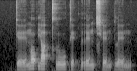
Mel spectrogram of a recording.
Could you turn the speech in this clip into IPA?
keː˩˦nɔ˥˩ʔja˦˥ʔ kʰluː˦˥ke˨˩k̚ re˦˥nt͡ɕʰe˩˦n ple˨˩n

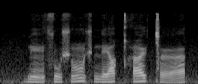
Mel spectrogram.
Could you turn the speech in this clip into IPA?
ɡ͡bẽ˧˩˧su˧˩˧ʃõː˧˥˧ʃ ne˨˥ɐ̯qʰɨː˧˥˧ǀœ˧˩˧ɐ̯

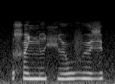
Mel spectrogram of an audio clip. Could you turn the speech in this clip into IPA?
χĩɲʉçʉwvʉz

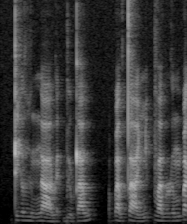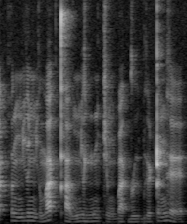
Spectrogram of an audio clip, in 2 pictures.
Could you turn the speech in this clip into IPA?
ʈi˧ə̯ɣɨ˨˩˦m naː˨˩ɹɛ˨˩k̚ɓɨ˨˩˨wʈa˧˥w | ɓa˨˩˦wt̪aː˨˩ ɲe˦˥p̚va˧w ɹə˧˥mɓa˦˥k̚ hə˧ŋɲi˧ə̯ɲi˨˩˨ə̯ ma˦˥k̚ t̪ʰa˨˩˨w ɲə˨˩jmu˨˩m cə˨˩˨ŋ ɓa˨˩k̚ɹɨ˨˩ɓɨ˨˩˦ə̯ ʈə˧˥ŋɣɛ˨˩˨

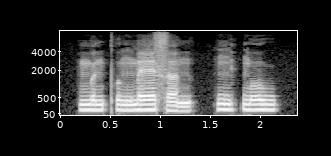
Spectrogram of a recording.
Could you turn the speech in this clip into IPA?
mɵ˨˧npʰʊ˨ŋmɛː˧sɐ˨˩n | ŋɪ˧k̚mo˧w

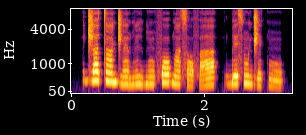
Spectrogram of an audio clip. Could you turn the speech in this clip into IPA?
d͡ʒa˦ tã˦ d͡ʒɛ̃˧bĩ˧ɡ͡bũ˧ fɔ˦bã˧sɔ˨fa˨˦ | ɡ͡be˧sũ˧d͡ʒe˨ kũ˨

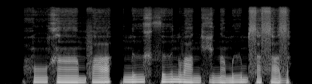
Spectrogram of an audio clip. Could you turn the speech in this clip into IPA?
hɔ̃ːxãːmfaː | nɨːx θɨːnβaːn xinãmɨːmsa saz

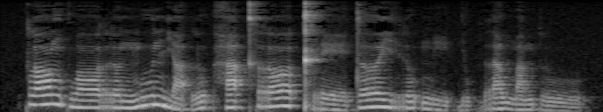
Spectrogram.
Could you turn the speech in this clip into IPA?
klɔː˥˩ŋkwɔː˧ro˧nmuː˥˩n ja˨˩ʔlu˥˩ʔ ha˦˥ʔkʰrɔː˥˩t̚kʰreː˨˩ tɤː˥˩j ru˥˩ʔmiː˨˩t̚ ju˨˩k̚ra˥˩wma˦˥mpluː˨˩

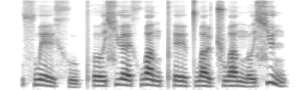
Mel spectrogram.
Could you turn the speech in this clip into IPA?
swe˥˩ɪ̯xu˨˩pʰɤ˥ ɕɥɛ˥˧xwa˥˧n pʰe˥˧ɪ̯t̪wa˥˧ɪ̯ʈ͡ʂwa˥˧n ɤ˥˧ ɕy˥˩n

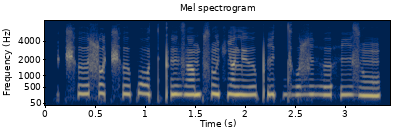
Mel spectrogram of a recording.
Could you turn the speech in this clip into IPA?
t͡ʃʰɘɬɔ t͡ʃʰɘpɔːtʲpʼĩ zãbsõçã lʲɘːpʼiːtʲdʱoɮi ɦɘhiː zõ

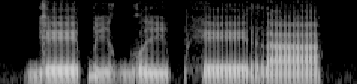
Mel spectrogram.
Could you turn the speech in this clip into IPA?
ɡeː˨ɓi˨ ɡʷiː˨ pʰeː˨ra˦

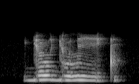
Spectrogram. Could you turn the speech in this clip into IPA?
ɟɵu̯ɟu litʲ

